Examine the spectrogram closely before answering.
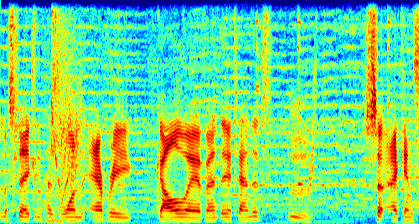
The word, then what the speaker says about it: Galway: Sorry, it's Galway. Yeah. So yeah, Kretin, I'm pretty sure, if I'm not mistaken, has won every Galway event they attended.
